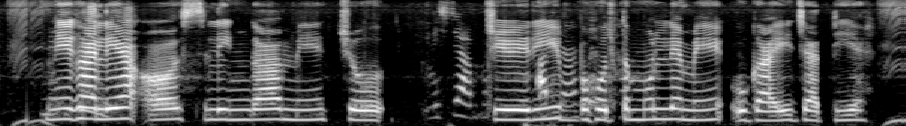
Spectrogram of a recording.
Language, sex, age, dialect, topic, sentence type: Hindi, female, 25-30, Garhwali, agriculture, statement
